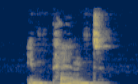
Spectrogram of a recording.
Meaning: 1. To hang or be suspended over (something); to overhang 2. To hang over (someone) as a threat or danger 3. To threaten to happen; to be about to happen, to be imminent 4. To pay
- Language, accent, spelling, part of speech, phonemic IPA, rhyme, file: English, Southern England, impend, verb, /ɪmˈpɛnd/, -ɛnd, LL-Q1860 (eng)-impend.wav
